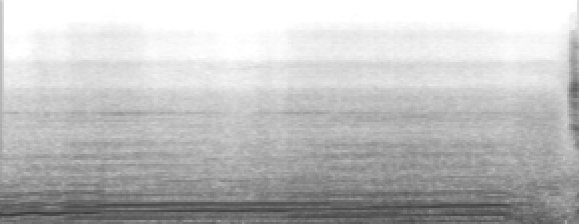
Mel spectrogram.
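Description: A heavily modified Land Rover Defender accelerates hard, its engine note rising and holding a loud, steady roar close by for about five seconds before easing off.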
